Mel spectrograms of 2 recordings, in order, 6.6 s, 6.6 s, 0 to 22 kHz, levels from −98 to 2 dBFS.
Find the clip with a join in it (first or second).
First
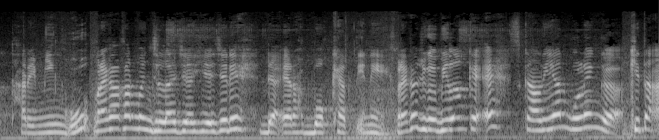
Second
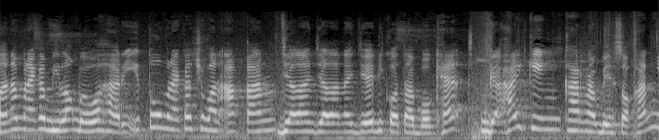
first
